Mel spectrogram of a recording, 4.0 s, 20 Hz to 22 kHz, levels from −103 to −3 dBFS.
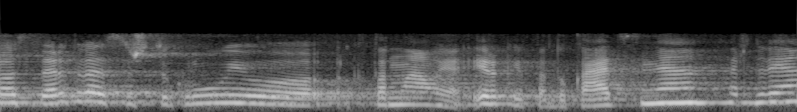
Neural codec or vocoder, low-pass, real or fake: none; 7.2 kHz; real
